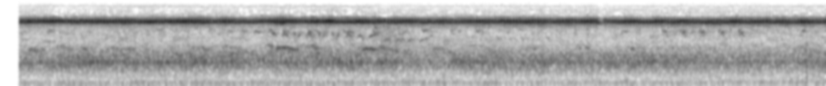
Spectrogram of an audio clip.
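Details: Grasshopper warbler at Irschener Winkel reels without a break, a high, dry, insect-like trill held steady throughout, with other birds chirping faintly in the background.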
